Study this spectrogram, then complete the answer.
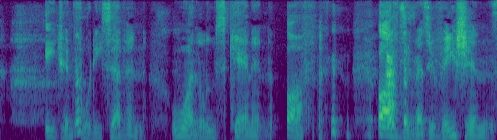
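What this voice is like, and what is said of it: Dramatic movie trailer narrator voice. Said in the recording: “That's a really good movie trailer voice”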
